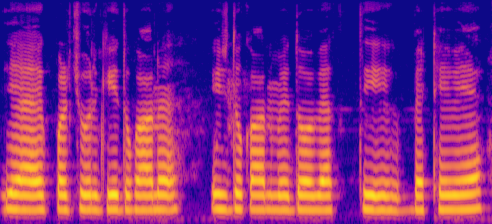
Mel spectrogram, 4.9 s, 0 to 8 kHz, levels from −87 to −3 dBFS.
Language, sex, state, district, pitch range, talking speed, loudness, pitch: Hindi, female, Uttar Pradesh, Saharanpur, 190-200 Hz, 170 wpm, -14 LUFS, 195 Hz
